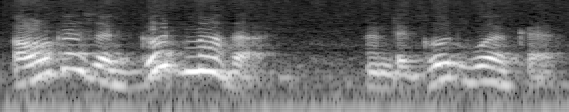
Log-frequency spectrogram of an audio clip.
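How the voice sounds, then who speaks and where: An actress in a 1970s radio drama playing a brisk, earnest seventy-year-old Soviet woman who mothers and admonishes her juniors, on an old cassette recording. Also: fairly low pitch, sing-song, a little mellow, slight background noise, rough recording. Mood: earnest, reassuring.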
